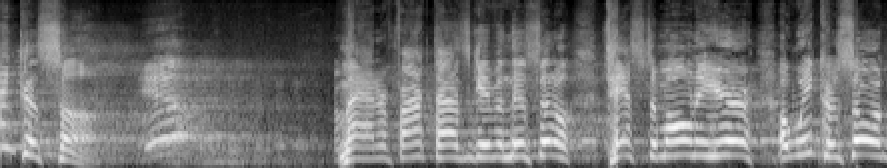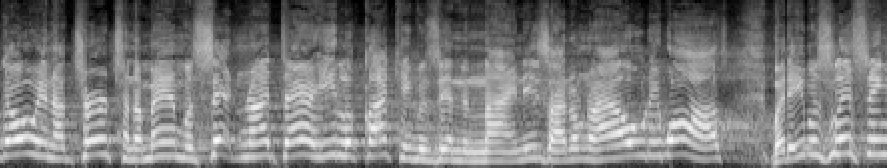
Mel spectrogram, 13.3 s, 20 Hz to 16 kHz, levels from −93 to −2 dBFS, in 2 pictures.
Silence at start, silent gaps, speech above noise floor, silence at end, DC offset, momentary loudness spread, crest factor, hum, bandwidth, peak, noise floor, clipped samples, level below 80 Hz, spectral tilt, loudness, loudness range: 0 s; none; 29 dB; 0 s; under 0.1%; 7 LU; 14 dB; none; 16 kHz; 0 dBFS; -44 dBFS; under 0.1%; -68 dBFS; -2.5 dB/octave; -14 LUFS; 4 LU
